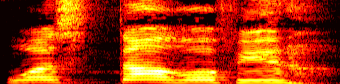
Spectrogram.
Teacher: غین جو ہے یہ ادنی حلق سے ادا ہوگا، یعنی گلے کا وہ حصہ جو کہ منہ کی طرف ہوتا ہے، وہاں سے غین ادا ہوگا، واستغفر۔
